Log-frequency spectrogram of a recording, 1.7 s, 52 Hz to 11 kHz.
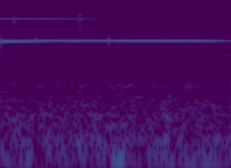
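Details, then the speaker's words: Faint, steady high-pitched electronic beeping under room noise from a type 1 diabetic woman's insulin pod, signalling it needs changing; insulin pump alarm beep. "If y'all hear that little beeping going on, it is y'all know your girl is type 1 diabetic, so that's my little pod going out."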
